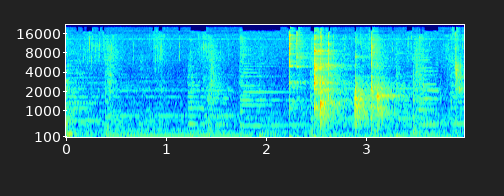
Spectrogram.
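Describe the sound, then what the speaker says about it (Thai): Shrimp and ground pork are mixed in a bowl, with a utensil clinking and tapping against the dish in an irregular run of light metallic knocks that grow busier toward the end, close and fairly quiet. "ระหว่างนี้เรานำส่วนผสมของกุ้งแล้วก็หมูบดที่เราเตรียมไว้นะคะ มาผสมกัน"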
